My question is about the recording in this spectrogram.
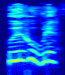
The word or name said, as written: udhule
